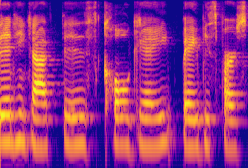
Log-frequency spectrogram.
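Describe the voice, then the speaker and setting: A woman at medium pitch is heard through noticeable background noise. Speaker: mom vlogger. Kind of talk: show-and-tell haul video.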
